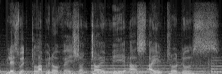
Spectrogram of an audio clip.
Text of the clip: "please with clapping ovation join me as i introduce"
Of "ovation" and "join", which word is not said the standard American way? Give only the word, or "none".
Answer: none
